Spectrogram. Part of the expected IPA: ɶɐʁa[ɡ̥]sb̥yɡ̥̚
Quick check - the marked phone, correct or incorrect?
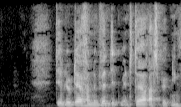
incorrect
